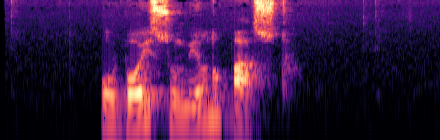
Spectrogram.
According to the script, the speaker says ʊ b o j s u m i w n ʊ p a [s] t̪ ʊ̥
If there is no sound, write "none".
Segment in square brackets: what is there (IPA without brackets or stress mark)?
s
